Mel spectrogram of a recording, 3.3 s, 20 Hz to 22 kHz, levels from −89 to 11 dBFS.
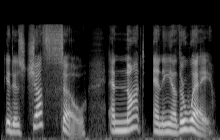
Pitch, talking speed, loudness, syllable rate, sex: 215 Hz, 165 wpm, -19 LUFS, 4.1 syllables/s, female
